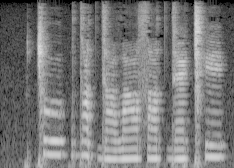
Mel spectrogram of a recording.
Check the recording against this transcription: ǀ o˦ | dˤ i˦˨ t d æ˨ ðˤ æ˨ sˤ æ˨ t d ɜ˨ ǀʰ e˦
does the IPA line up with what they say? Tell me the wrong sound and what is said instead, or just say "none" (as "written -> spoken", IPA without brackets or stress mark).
ɜ˨ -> æ˨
